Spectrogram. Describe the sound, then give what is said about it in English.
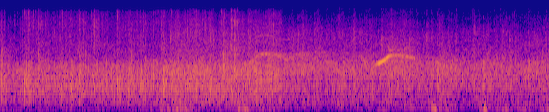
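Audience applause welcoming a pastor to the stage at a Calvary Chapel church session: dense, even clapping that carries on steadily through the whole stretch without pause. “And would you guys give Pastor Mike MacIntosh a warm Calvary Chapel welcome?”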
